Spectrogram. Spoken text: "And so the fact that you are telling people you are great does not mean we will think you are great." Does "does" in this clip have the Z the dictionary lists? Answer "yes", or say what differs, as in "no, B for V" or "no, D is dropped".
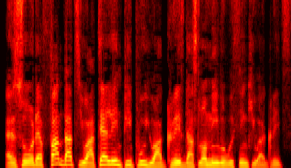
no, S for Z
